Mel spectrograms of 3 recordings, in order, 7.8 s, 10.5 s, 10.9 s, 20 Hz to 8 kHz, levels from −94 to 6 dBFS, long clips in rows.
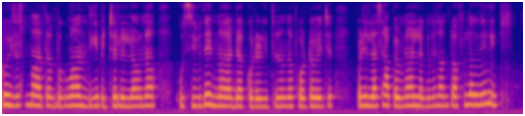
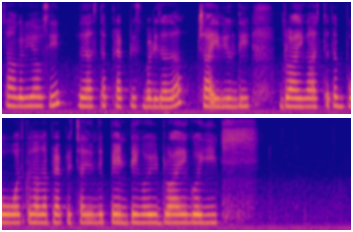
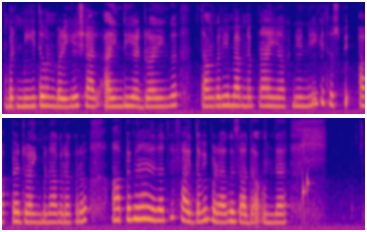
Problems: background sounds at intervals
